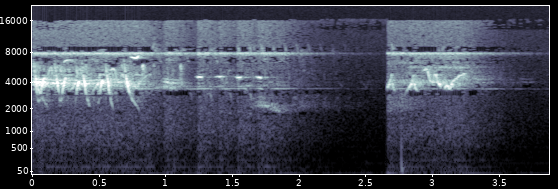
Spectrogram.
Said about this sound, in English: You hear a bird take flight somewhere overhead.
